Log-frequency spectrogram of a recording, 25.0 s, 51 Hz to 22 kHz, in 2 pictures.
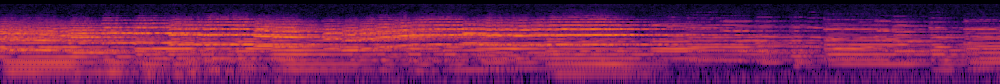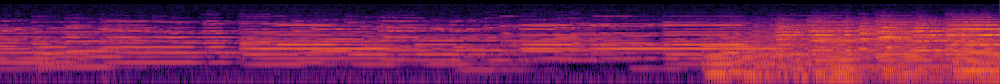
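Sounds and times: pipe organ playing chords: 0.0 - 25.0.

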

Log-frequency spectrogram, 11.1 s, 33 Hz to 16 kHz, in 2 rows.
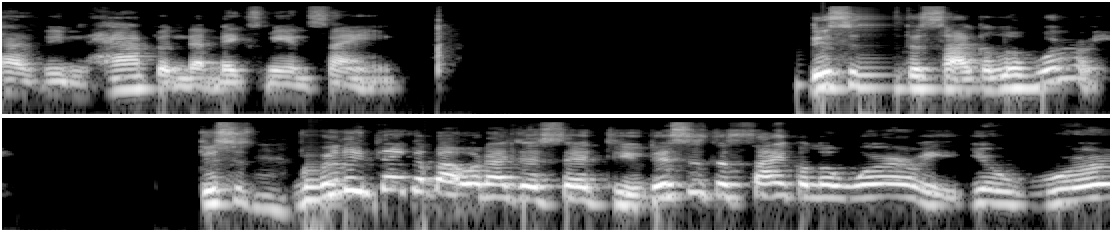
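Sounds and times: hand snap: 2.1 - 2.4.

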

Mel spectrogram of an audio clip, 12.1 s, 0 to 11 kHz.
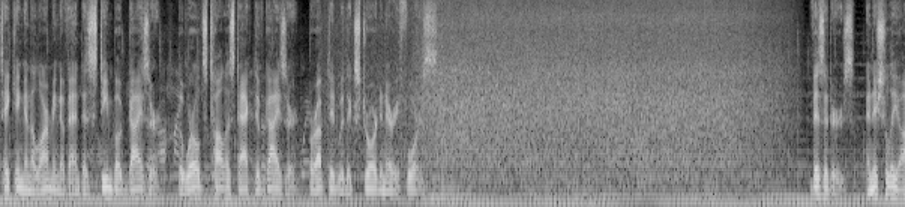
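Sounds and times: geyser water and steam jetting: 4.2 - 10.6.

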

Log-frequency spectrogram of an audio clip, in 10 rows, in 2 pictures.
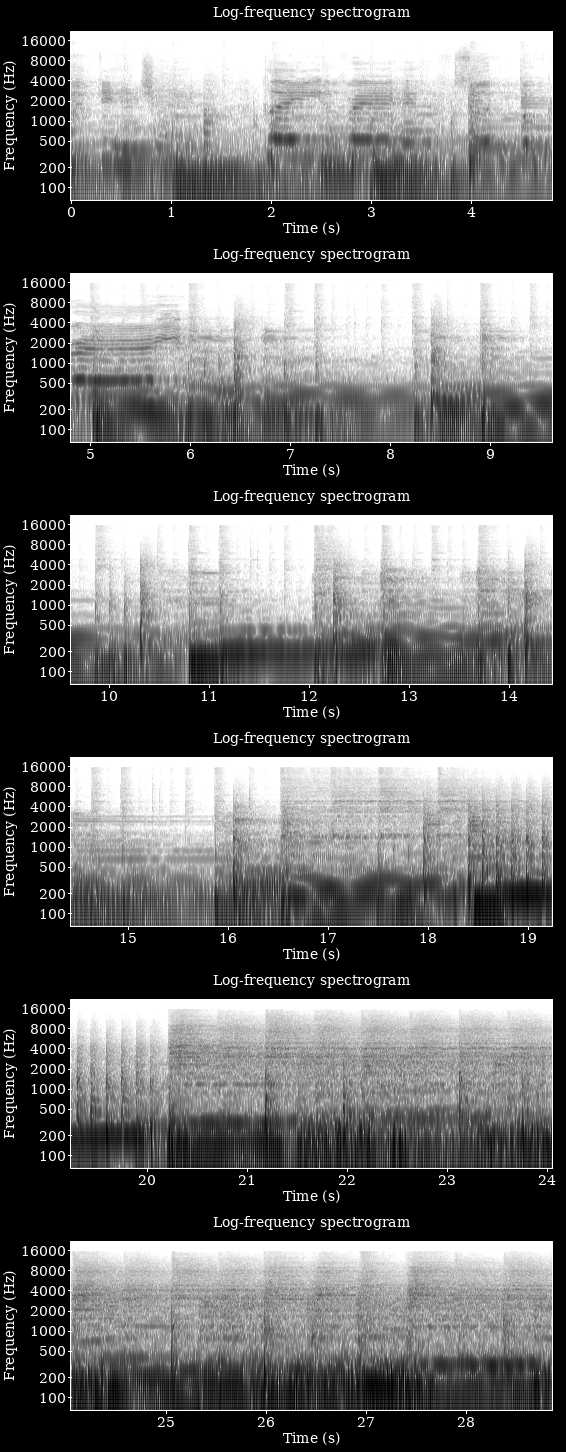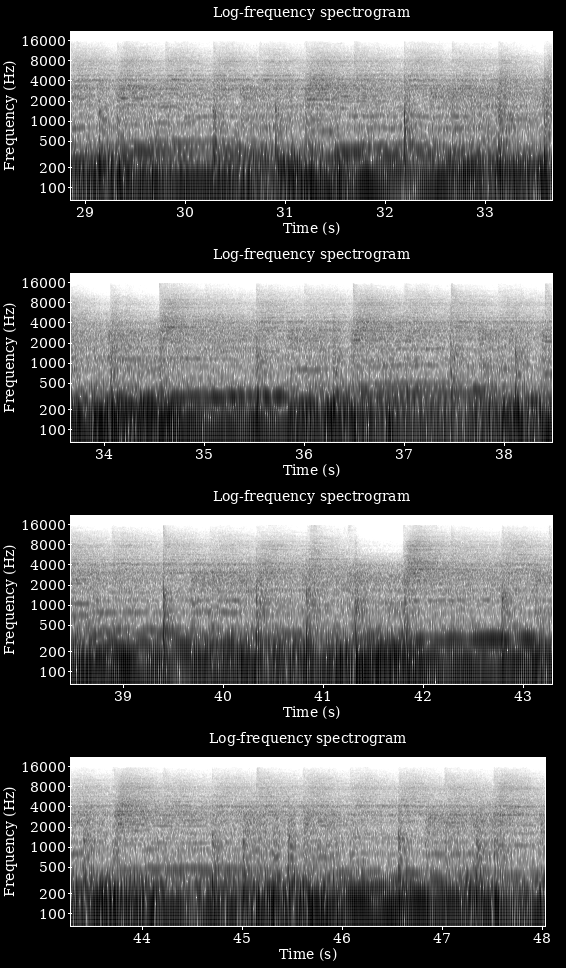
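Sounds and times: rock band playing: 0.0 - 48.0.

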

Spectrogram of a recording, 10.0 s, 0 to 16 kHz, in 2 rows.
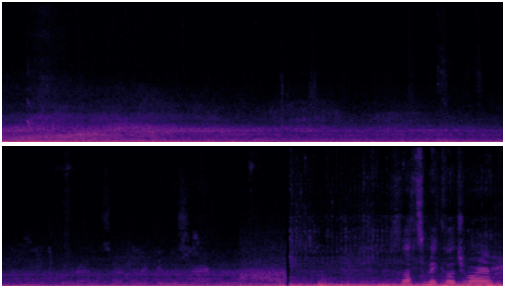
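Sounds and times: wind buffeting microphone: 3.6 - 10.0.

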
